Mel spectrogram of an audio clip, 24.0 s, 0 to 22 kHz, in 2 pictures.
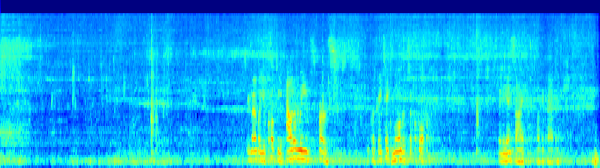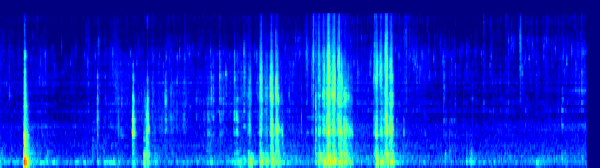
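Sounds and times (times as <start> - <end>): knife crunching through cabbage: 18.2 - 19.9.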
